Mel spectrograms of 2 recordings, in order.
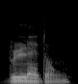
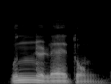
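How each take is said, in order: First: The first syllable ends in an l sound. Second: The first syllable ends in an n sound.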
